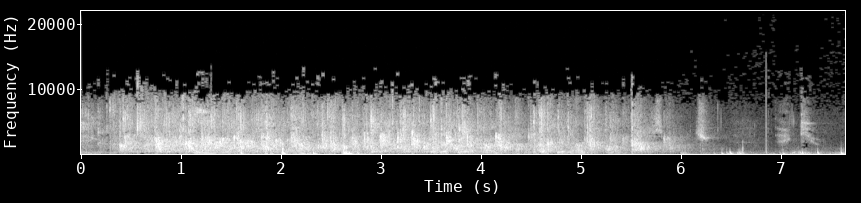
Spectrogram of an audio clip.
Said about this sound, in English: come and let's give him a clap.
